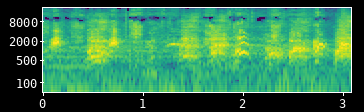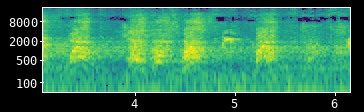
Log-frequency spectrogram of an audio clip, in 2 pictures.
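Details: Dogs barking in rapid, overlapping bursts, sharp harmonic yaps with some rising yelps, roughly two or three barks per second, several animals apparently calling at once.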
